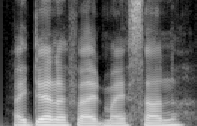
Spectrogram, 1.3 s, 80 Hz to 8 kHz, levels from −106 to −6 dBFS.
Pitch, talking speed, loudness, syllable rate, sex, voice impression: 155 Hz, 135 wpm, -20 LUFS, 5.5 syllables/s, female, feminine, adult-like, relaxed, slightly dark, soft, fluent, slightly raspy, intellectual, calm, friendly, reassuring, slightly kind, modest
